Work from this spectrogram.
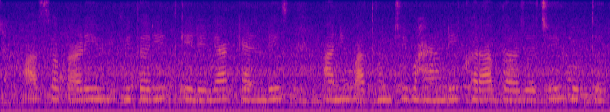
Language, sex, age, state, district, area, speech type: Marathi, female, 18-30, Maharashtra, Wardha, rural, read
